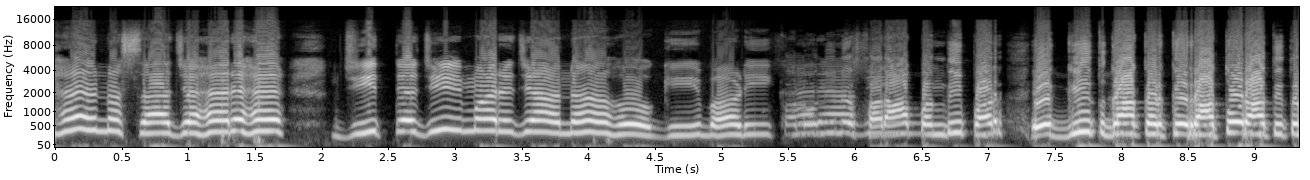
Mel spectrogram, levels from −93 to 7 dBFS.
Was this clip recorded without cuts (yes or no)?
no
